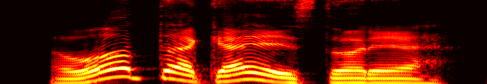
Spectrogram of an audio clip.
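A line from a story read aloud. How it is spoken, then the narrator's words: Slightly tipsy voice. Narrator (Russian): закончил Степан слегка захмелевшим голосом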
